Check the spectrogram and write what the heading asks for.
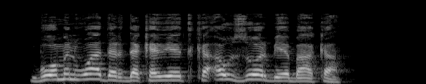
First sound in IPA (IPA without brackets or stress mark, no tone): b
